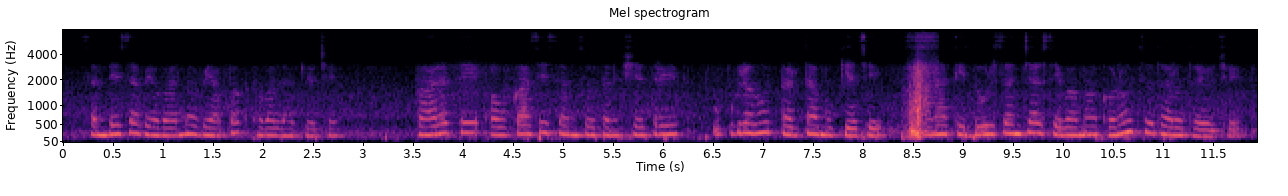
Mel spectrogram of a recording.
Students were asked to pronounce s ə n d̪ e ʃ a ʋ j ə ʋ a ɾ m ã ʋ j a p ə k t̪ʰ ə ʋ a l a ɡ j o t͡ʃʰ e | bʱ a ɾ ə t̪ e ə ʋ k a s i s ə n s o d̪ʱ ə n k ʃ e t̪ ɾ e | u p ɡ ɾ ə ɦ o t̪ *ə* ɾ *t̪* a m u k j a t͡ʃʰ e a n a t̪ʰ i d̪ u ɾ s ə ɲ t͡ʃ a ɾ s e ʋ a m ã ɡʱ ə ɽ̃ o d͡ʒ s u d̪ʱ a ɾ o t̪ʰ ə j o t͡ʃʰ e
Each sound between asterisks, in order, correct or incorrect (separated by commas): correct, correct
